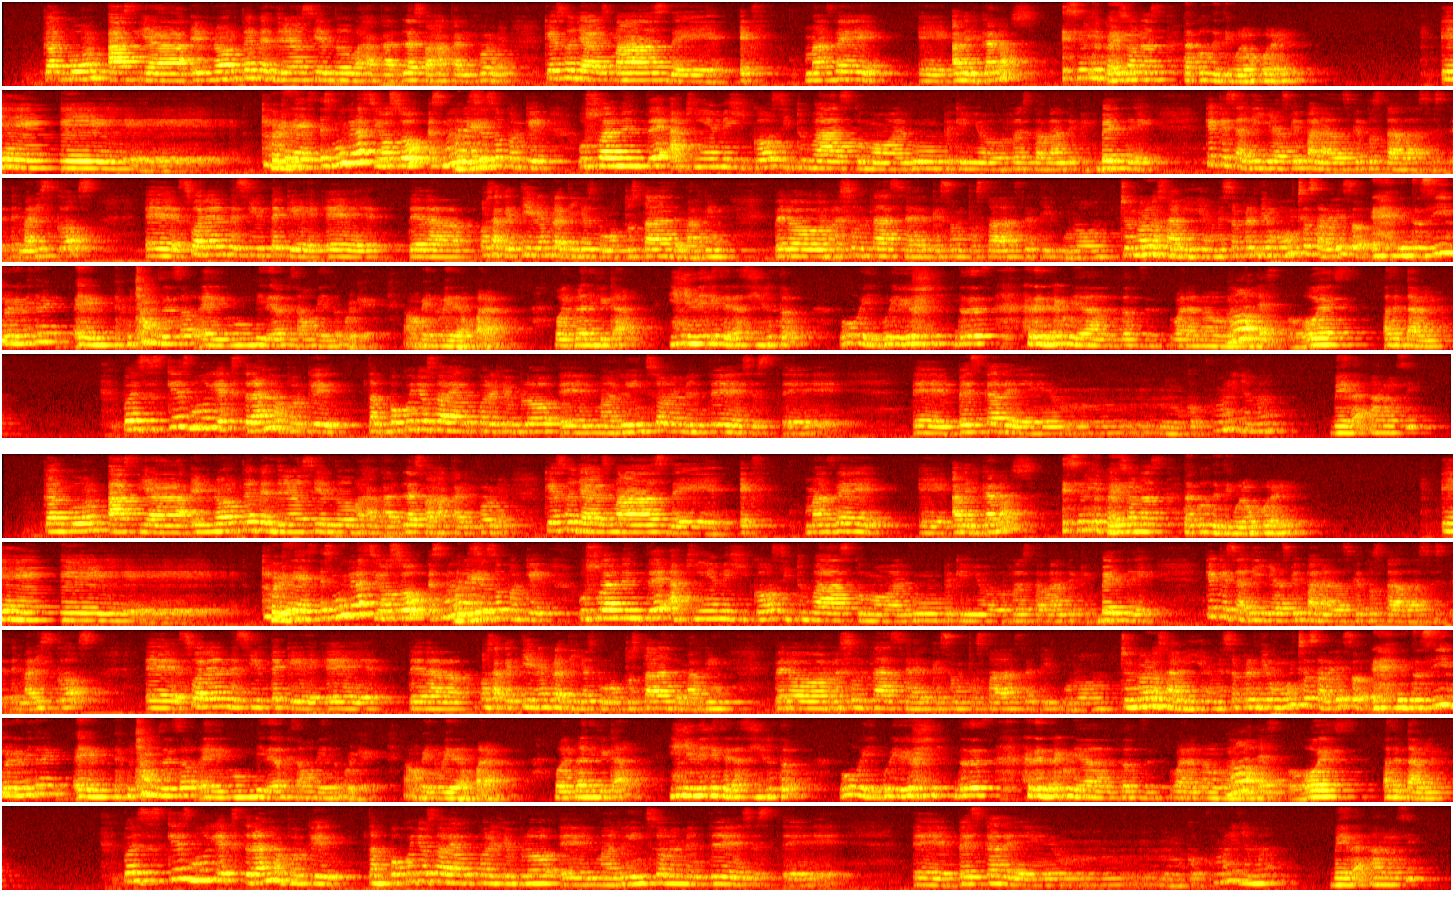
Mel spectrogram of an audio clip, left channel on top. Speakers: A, on the left (about 20°); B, in the centre.
A: Cancún hacia el norte vendría siendo Baja las Baja California, que eso ya es más de, ex- más de eh, americanos
B: ¿Es cierto
A: y personas
B: que hay tacos de tiburón por ahí?
A: eh, ¿Qué
B: <laughs> Pues,
A: crees? Es muy gracioso, es muy
B: ok.
A: gracioso porque usualmente aquí en México, si tú vas como a algún pequeño restaurante que vende que quesadillas, que empanadas, que tostadas este, de mariscos, eh, suelen decirte que eh, te da, o sea, que tienen platillos como tostadas de marlín, pero resulta ser que son tostadas de tiburón. Yo no
B: Uy,
A: lo sabía, me sorprendió mucho saber eso.
B: <laughs> Entonces sí, porque a mí también em, escuchamos eso en un video que estamos viendo, porque estamos viendo videos para poder planificar, <laughs> y yo dije, ¿será cierto? Uy, uy, uy, uy. <laughs> Entonces <laughs> tendré cuidado entonces para no
A: No,
B: atentar.
A: es
B: ¿O es aceptable?
A: Pues es que es muy extraño porque tampoco yo sabía que, por ejemplo, el marlín solamente es este eh, pesca de... mm, ¿Cómo le llama?
B: ¿Veda? ¿Algo así?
